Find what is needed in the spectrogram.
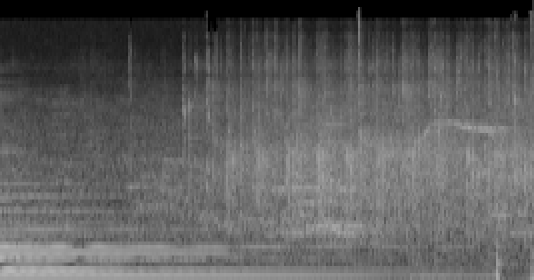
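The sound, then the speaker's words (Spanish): An audience claps after a live song at an event launching a radio app. The final sustained musical notes ring out and fade as steady crowd applause swells and continues to the end. “Muchas gracias por los aplausos.”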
